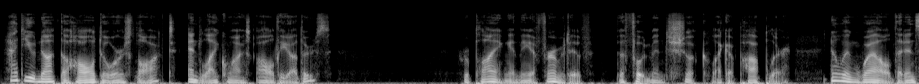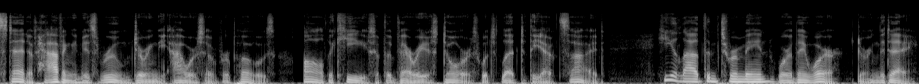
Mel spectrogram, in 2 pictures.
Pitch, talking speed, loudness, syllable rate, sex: 95 Hz, 195 wpm, -20 LUFS, 5.5 syllables/s, male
